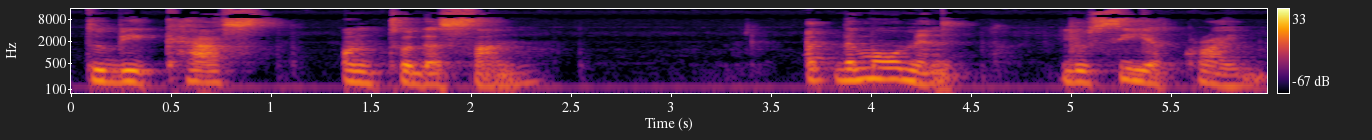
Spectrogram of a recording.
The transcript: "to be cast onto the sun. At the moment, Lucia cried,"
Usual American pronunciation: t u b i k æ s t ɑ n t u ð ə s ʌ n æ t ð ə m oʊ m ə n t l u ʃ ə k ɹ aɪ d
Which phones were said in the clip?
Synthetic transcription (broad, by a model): t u b i k æ s t ɑ n t u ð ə s ʌ n æ t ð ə m oʊ m ə n t l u s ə k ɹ aɪ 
